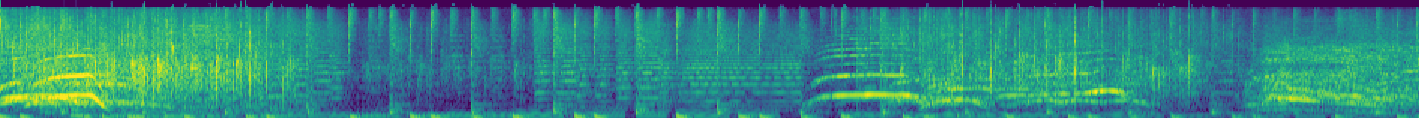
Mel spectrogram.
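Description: An audience claps steadily for a stand-up comedian, with whoops and whistles rising and falling throughout, over a thumping rhythmic beat underneath.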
